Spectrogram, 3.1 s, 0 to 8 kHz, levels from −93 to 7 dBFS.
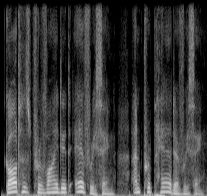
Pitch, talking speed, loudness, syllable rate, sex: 140 Hz, 175 wpm, -19 LUFS, 6.3 syllables/s, male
